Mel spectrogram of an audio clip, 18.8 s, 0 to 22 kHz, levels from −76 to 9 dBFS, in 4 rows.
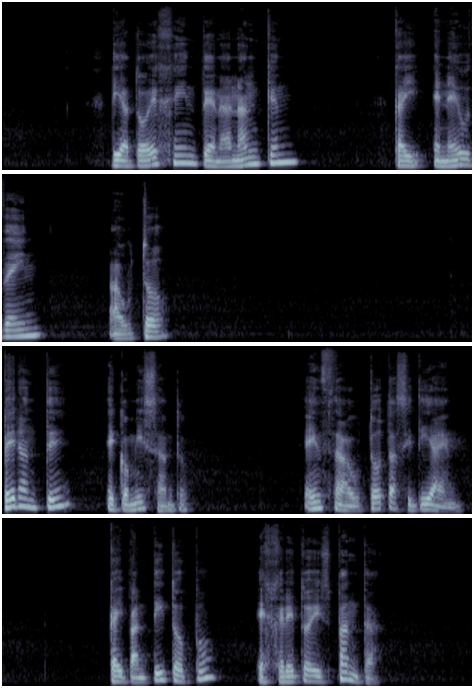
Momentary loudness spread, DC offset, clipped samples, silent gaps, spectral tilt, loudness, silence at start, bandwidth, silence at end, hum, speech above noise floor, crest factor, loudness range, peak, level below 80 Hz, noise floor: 9 LU; under 0.1%; under 0.1%; none; -6 dB/octave; -22 LUFS; 1.1 s; over 20 kHz; 0.95 s; none; 47 dB; 22 dB; 5 LU; -2 dBFS; -74 dBFS; -68 dBFS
